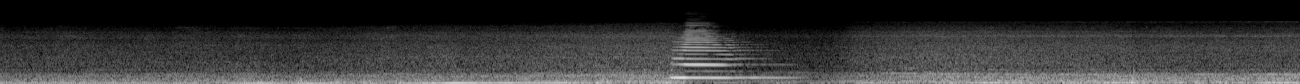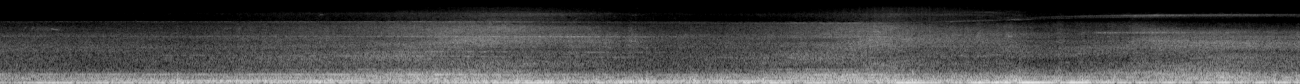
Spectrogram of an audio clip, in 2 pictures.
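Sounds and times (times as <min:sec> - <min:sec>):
train engines and wheels rumbling: 0:00.0 - 0:26.0
train horn note: 0:06.7 - 0:08.0.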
